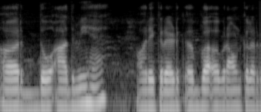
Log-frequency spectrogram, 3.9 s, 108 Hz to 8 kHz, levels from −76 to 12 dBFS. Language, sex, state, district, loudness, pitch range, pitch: Hindi, male, Chhattisgarh, Raipur, -17 LUFS, 125-130 Hz, 125 Hz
